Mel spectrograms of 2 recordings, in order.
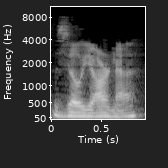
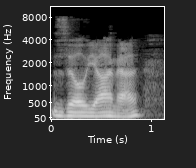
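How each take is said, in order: First: It has an r sound before the last syllable. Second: It has no r sound before the last syllable.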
